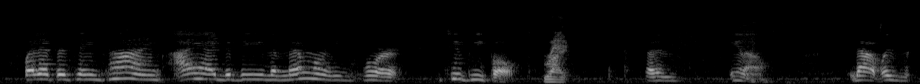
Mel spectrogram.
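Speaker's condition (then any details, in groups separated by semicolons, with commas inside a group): Spastic quadriplegic cerebral palsy; all four limbs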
